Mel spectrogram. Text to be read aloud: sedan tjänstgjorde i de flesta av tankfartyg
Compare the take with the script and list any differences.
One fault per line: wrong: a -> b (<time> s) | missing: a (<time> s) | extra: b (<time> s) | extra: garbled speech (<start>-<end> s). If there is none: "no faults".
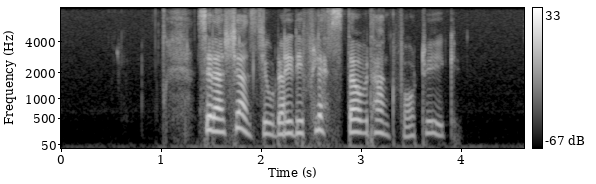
no faults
